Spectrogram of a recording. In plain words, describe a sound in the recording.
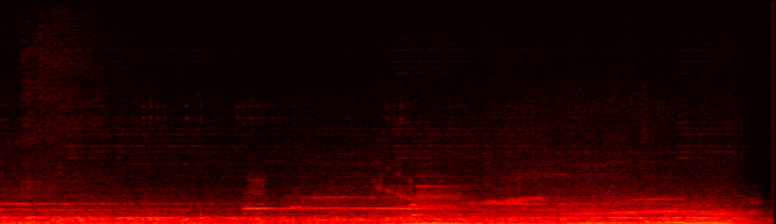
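Deep water rumbles and churns in a low, steady drone.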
